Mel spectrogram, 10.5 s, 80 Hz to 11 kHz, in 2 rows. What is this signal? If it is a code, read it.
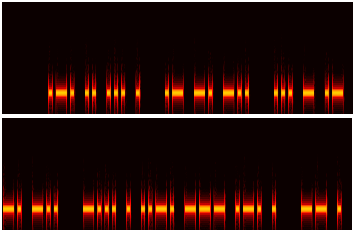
Morse code, heard as a keyed tone, about 22 wpm, 700 Hz. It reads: RISE AND STAND BEFORE ME
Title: Sentences from Top 1600 Words 22wpm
